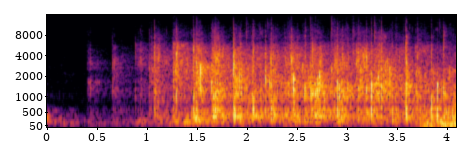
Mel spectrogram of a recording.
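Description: Applause from a small church congregation: a few scattered claps about half a second in, filling out into steady clapping that dies away just before the end.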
